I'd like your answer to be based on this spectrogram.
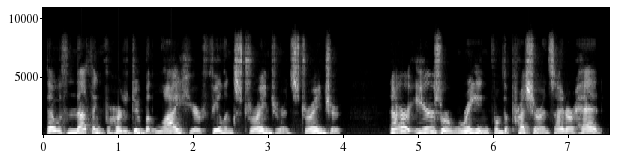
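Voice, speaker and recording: A woman reading a children's storybook aloud in an expressive, narrating manner. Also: medium pitch, moderate pace. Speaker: audiobook reader.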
